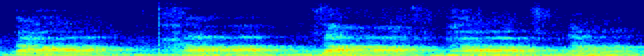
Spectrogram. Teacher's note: ये दंतक है, जीभ दांत को टच करेगी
